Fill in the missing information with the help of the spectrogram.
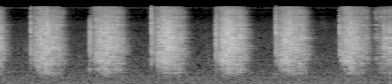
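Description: Long nails scratch the flat, solid, bare back of an unfinished wooden cutout Christmas decoration held close. About seven even strokes repeat in a steady rhythm, each a bright, dry rasp with no low end, separated by short silences.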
